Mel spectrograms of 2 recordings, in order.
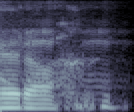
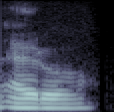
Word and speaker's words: エラー: システムエラー緊急事態発 Era. まもなく予備電源が消失します至急システムを復元してください The Lich has a more natural pronunciation with Era rather than Ero. Because, yeah, we just can go Eroi.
